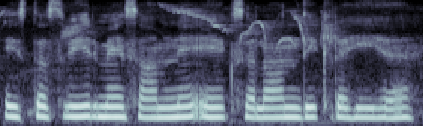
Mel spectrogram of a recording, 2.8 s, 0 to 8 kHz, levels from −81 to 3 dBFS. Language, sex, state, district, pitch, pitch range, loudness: Hindi, female, Uttar Pradesh, Lucknow, 230 Hz, 220-235 Hz, -13 LUFS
